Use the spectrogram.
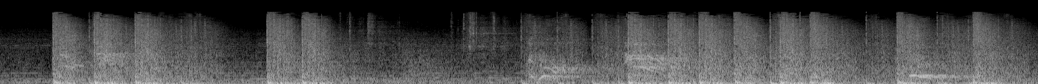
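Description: Rapid bursts of gunfire from the Dead Island video game crackle in loud, repeated volleys with brief pauses between them, dense and continuous.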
